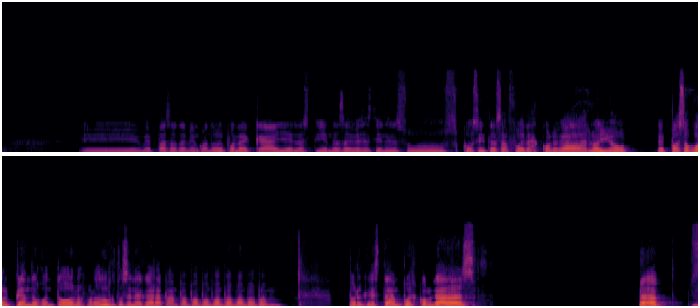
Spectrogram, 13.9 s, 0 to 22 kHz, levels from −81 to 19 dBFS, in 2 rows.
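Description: From about 0.77 s the level starts creeping up, and it keeps climbing until around 6.99 s, ending roughly 14 dB louder. That's automatic gain rising: the AGC decided the input was too quiet and slowly wound its gain up over those six-odd seconds. Since it's boosting everything it hears, the speech and the background noise swell together, so the room seems to get louder right along with the talker.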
